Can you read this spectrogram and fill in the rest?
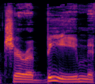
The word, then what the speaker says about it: cherubim: or cherubim, if you want it to rhyme with Elohim.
